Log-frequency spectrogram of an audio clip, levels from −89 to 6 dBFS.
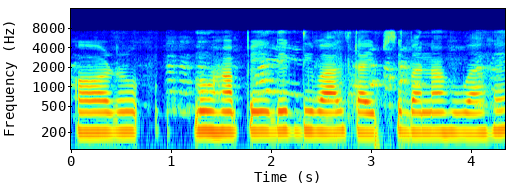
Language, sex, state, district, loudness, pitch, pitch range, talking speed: Hindi, female, Bihar, Saharsa, -18 LUFS, 205 Hz, 200-210 Hz, 140 wpm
